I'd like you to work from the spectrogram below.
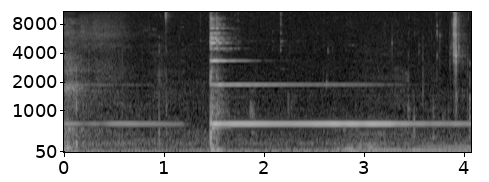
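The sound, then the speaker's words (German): A single bright clink of wine glasses filled with Schwarzriesling touching in a toast, followed by a clear, sustained ringing tone that slowly fades over a couple of seconds, with no one speaking. “Stoß halt an. Glückwunsch, Mikrofon.”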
